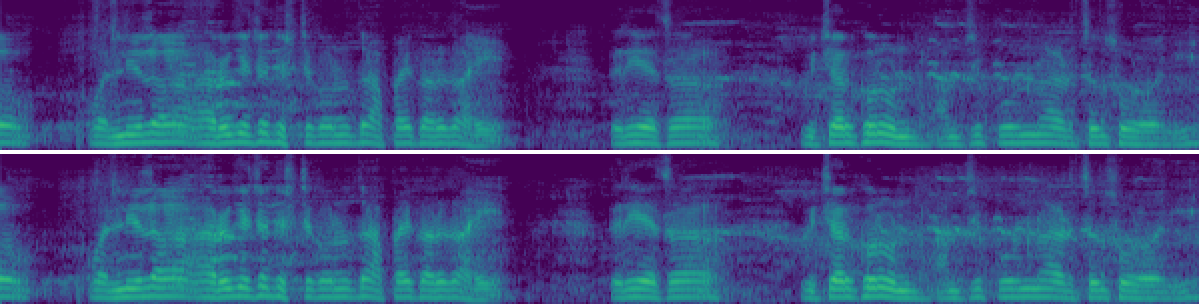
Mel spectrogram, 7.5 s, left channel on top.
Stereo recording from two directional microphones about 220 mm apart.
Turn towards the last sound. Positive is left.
turn(degrees=-5)  # may be behind; listen again after turning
